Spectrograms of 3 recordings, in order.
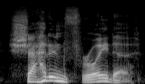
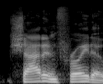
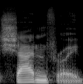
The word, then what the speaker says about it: Schadenfreude: That thing that you're rightly going to want to accuse me of is actually pronounced Schadenfreude. Schadenfreude with a duh on the end. I always called it Schadenfreude, but it's Schadenfreude.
